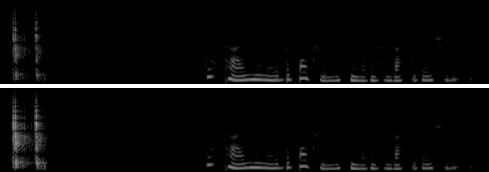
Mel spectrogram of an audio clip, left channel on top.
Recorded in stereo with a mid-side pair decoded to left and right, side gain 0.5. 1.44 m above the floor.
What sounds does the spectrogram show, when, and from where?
0.1 s a door slam: 60° right
2.0 s a woman speaking: 10° left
